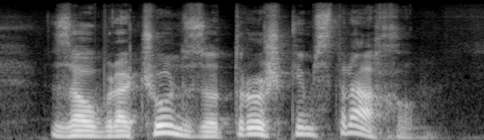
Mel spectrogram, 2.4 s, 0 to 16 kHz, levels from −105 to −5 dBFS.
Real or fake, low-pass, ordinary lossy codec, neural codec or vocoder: fake; 14.4 kHz; none; vocoder, 44.1 kHz, 128 mel bands, Pupu-Vocoder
